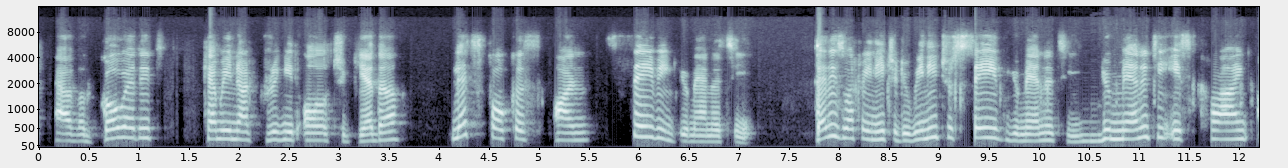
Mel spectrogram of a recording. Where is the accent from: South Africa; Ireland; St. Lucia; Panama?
South Africa; I'm an Indian South African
